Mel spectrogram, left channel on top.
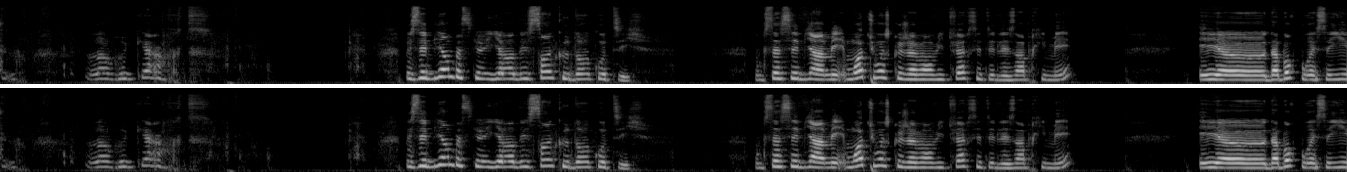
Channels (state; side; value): normal; both; correlation 0.87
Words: Là, regarde. Mais c'est bien parce qu'il y a un dessin que d'un côté. Donc ça, c'est bien. Mais moi, tu vois, ce que j'avais envie de faire, c'était de les imprimer. Et d'abord pour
